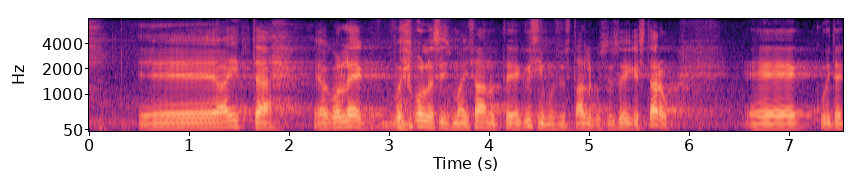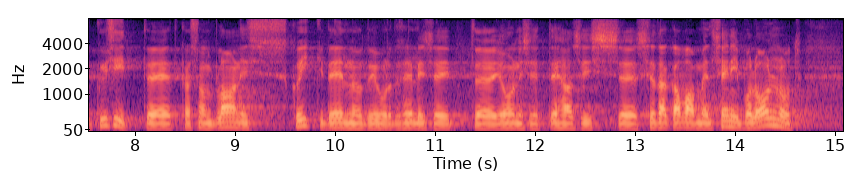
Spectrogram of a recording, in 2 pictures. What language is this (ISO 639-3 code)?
est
